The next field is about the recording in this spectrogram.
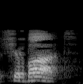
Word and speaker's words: Shabbat: Well, we know this word Sabbath comes from the Hebrew word Shabbat. That's the way I believe we pronounce it, Shabbat.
